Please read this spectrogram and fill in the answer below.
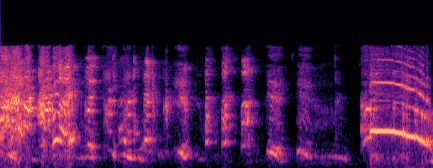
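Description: Several young men laughing together: loud at first, then breaking into short, separate bursts that thin out. Near the end one voice lets out a loud, drawn-out cry that falls in pitch.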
